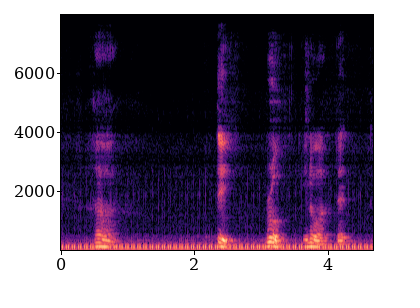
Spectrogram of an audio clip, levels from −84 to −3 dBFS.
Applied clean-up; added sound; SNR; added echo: none; Idling / Motorcycle; 4 dB; reverberation time 0.2 s.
